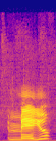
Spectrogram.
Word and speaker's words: meio: Meio? Meio. Okay, so you pronounce it in, okay, meio.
